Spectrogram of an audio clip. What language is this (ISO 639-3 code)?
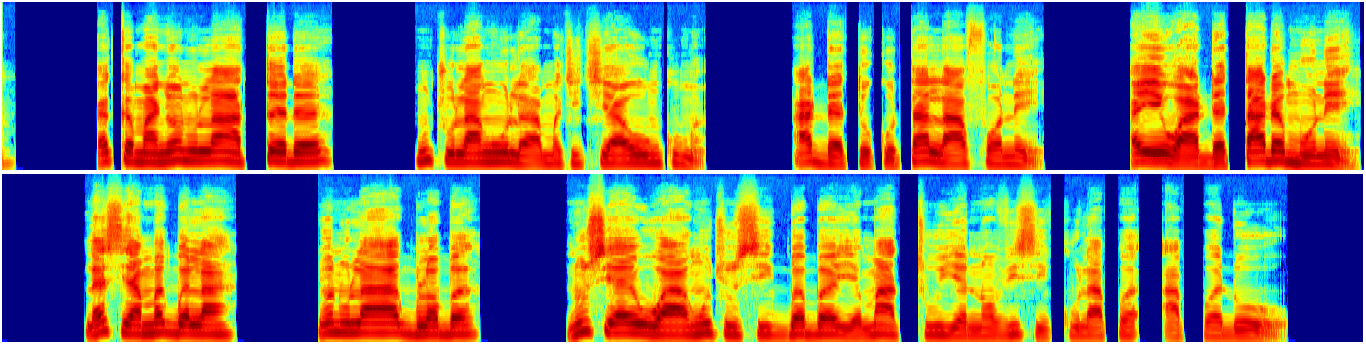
ewe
